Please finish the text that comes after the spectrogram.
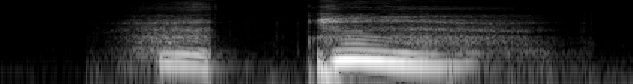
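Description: A woman clears her throat in two voiced bursts: a short rough one, then a longer, louder one that slides down in pitch, with no speech around it.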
